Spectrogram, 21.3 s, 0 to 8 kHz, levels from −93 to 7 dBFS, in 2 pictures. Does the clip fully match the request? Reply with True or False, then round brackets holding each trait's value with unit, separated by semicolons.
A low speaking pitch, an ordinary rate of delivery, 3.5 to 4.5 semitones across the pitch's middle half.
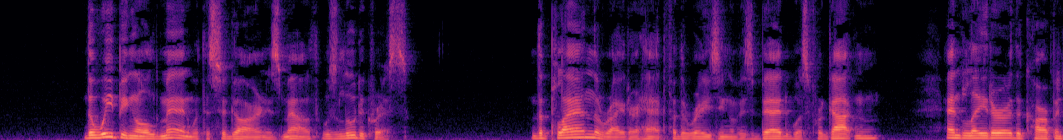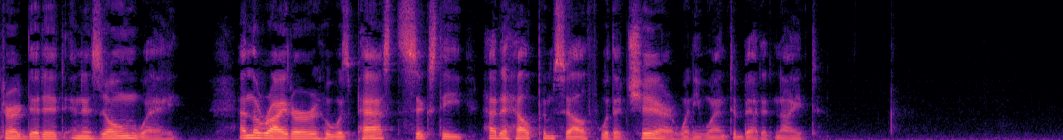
True (115 Hz; 160 wpm; 4.0 semitones)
